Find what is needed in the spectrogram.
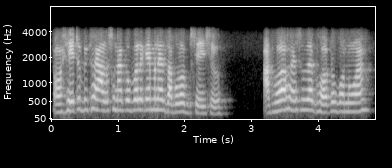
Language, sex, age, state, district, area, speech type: Assamese, female, 30-45, Assam, Nagaon, rural, conversation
